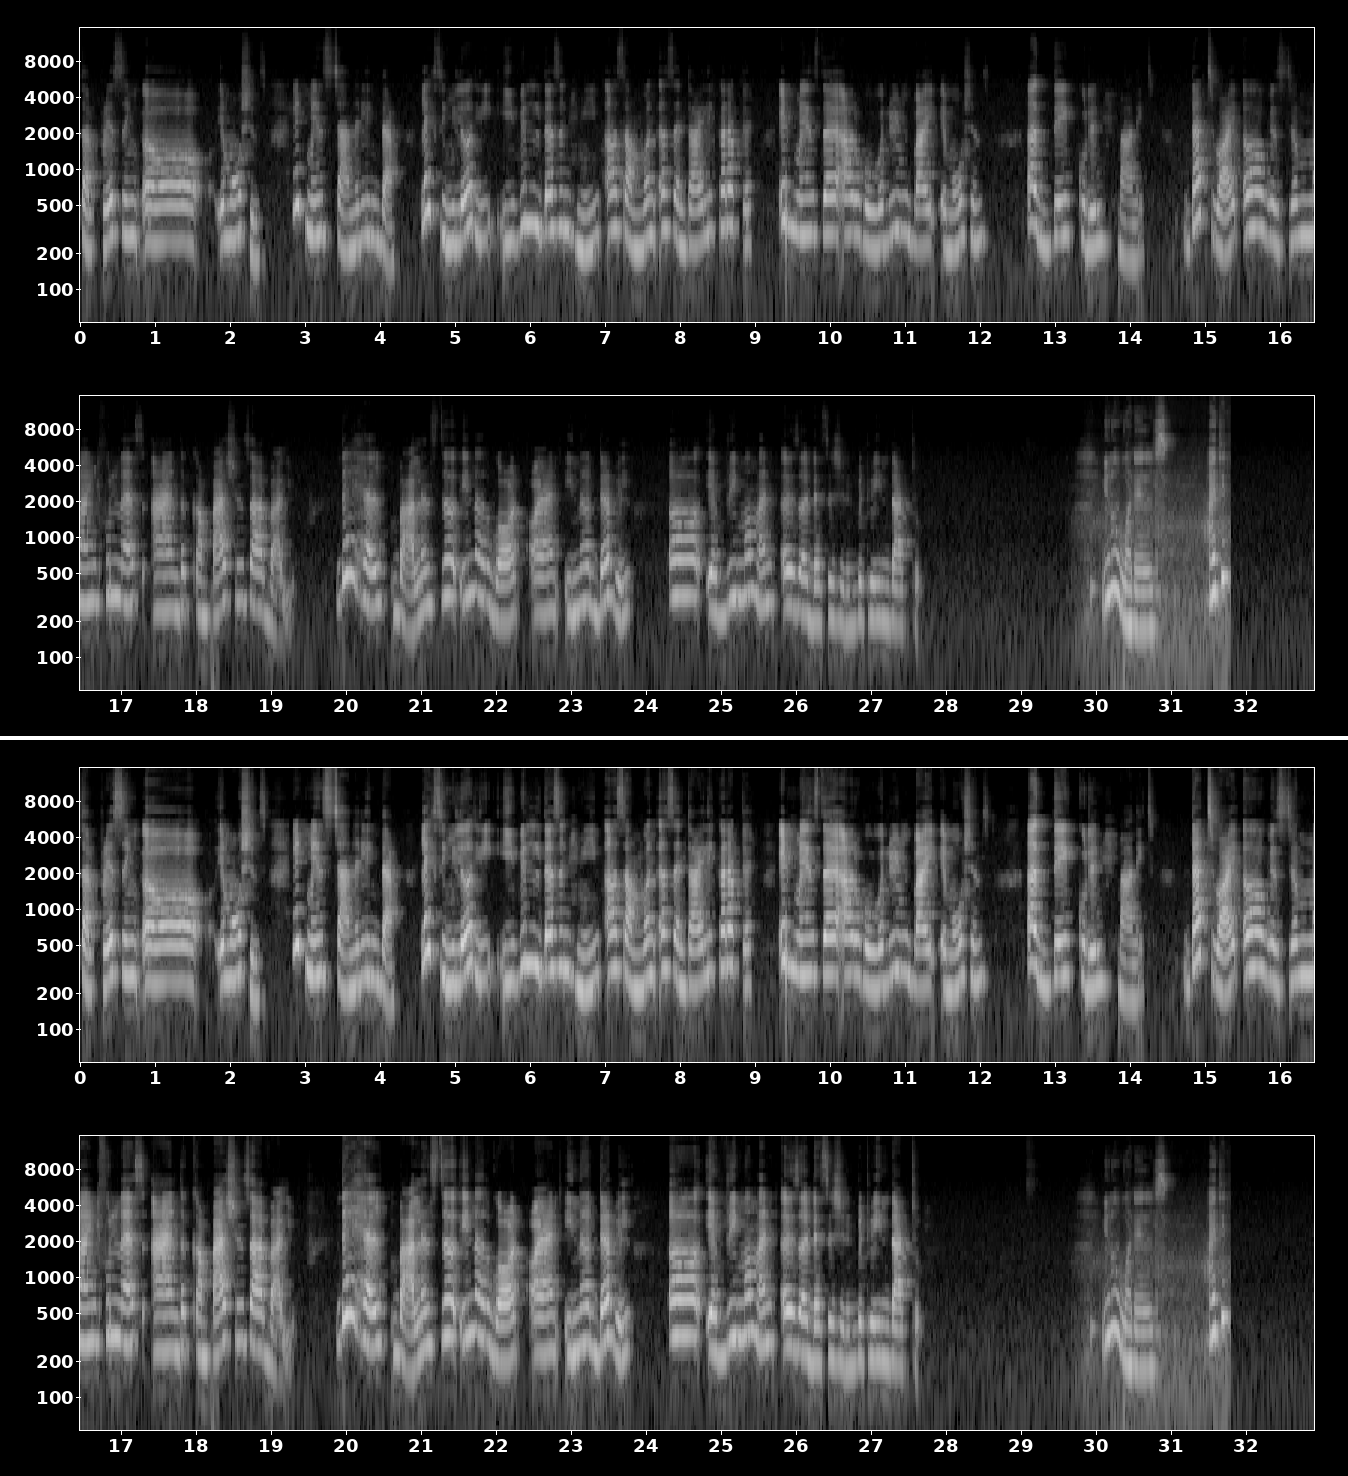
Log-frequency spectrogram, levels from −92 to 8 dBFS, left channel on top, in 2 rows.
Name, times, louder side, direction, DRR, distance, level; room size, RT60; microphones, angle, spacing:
voice 1, 0.0-4.2 4.5-9.0 9.3-12.1 12.6-14.2 14.7-19.3 19.9-23.8 24.3-27.7, right 6 dB, 70° right, 0.6 m, -26 dB
voice 2, 29.9-31.1 31.4-31.8, left 2 dB, 10° left, 0.4 m, -26 dB
head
